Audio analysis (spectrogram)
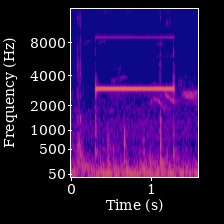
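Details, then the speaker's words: VW Passat: single steady high beep about a second with check oil level warning, false alarm caused by faulty sensor in bonnet catch not detecting properly. "now check oil level. That is due to an issue with the bonnet catch. There's a sensor in it and it's not detected, it's not working properly, so it detects that there's something wrong."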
